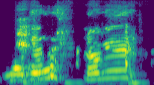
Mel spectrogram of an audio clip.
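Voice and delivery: high, loud mock Australian; hammed-up, high-pitched Aussie attempt; bad Aussie accent. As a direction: overdo a comic Aussie accent. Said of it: "trying to do an Aussie accent".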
